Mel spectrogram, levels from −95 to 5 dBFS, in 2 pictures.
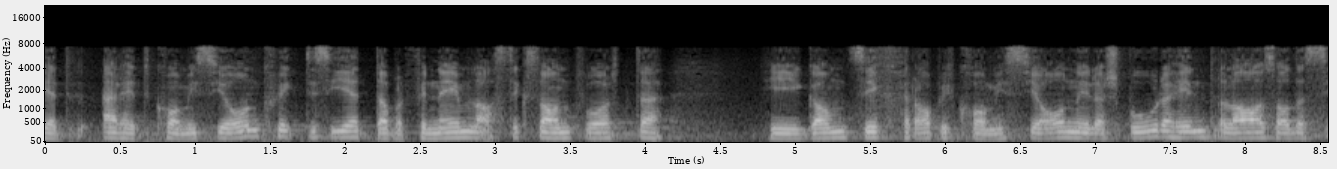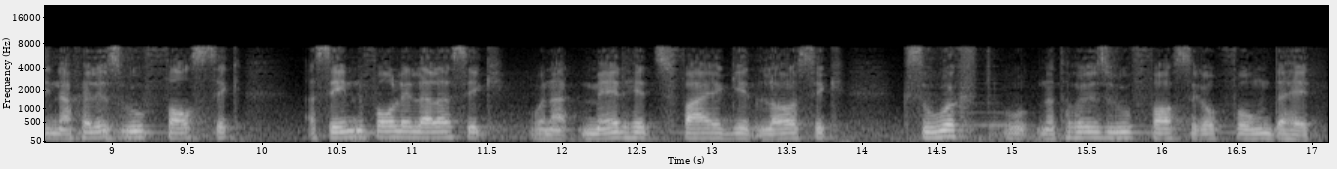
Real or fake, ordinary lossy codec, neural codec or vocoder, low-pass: fake; MP3, 96 kbps; codec, 16 kHz, 0.4 kbps, LongCat-Audio-Codec; 7.2 kHz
